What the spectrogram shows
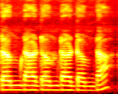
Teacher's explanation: जैसे डम डा, डम अनस्ट्रेस है, डा में स्ट्रेस है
